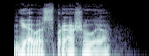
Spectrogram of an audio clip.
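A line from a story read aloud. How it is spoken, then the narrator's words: Calm voice. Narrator (Russian): продолжал Вильфор спокойным голосом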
